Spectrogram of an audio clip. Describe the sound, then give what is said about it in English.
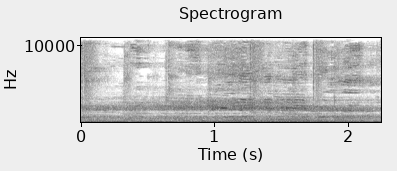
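Heavy, booming bass music thumps from a small car driven by a young man as it passes by in Sweden, loud and steady throughout, with a low rumbling throb and no voices. “That's a little car passing with music so loud you wonder about the damage it's causing to the young man's ears.”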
